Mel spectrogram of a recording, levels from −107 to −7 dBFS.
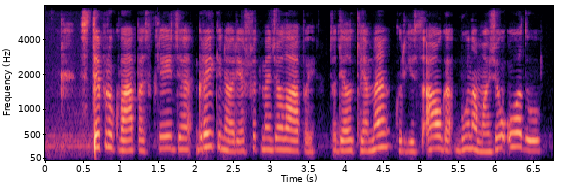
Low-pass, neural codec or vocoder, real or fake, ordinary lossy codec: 7.2 kHz; none; real; AAC, 48 kbps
